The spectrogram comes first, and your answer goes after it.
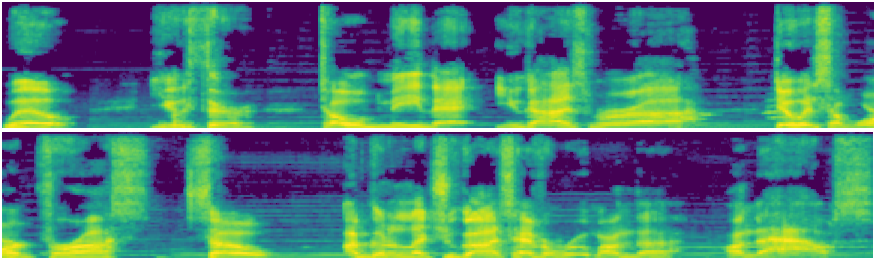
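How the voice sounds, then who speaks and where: A man uses a raspy put-on character voice at medium pitch. He speaks very slowly, with faint music in the background. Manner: intimidating.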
